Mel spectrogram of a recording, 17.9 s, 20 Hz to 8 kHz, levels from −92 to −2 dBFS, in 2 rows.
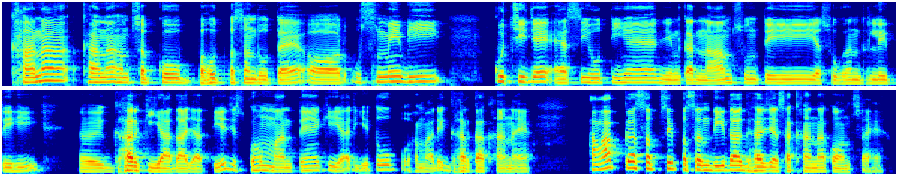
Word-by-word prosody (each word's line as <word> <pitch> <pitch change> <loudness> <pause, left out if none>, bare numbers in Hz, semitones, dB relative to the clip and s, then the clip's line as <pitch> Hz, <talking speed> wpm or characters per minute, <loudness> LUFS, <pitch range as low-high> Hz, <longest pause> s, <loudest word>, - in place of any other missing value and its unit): खाना, 165 +7 +4 0.4
खाना 165 +1 +2
हम 160 -1 -1
सबको 145 +2 +1 0.2
बहुत 145 0 +1
पसंद 140 -1 0
होता 125 0 0
है 145 +3 +1
और 125 -2 +1 0.2
उसमें 175 +3 +2
भी 175 +1 +1 0.8
कुछ 180 -1 +2
चीज़ें 175 -2 +3
ऐसी 135 +2 -2
होती 150 0 -3
हैं, 155 -1 -2
जिनका 125 0 0
नाम 120 +3 -1
सुनते 135 -1 -3
ही 135 0 0
या - - 0
सुगंध 120 +1 -4
लेते 130 0 -1
ही 135 - -4 0.5
अ, - - -4
घर 120 +5 +4
की 125 -2 0
याद 115 -1 +1
आ 115 - +3
जाती 125 - -3
है, - - +1
जिसको 165 -4 -5
हम 160 0 -2
मानते 125 +1 -3
हैं 155 +1 -2
कि 155 -3 -3
यार, - - -3
ये - - -6
तो 175 0 -2 0.2
हमारे 125 -1 -5
घर 130 -2 -3
का 120 - +2
खाना 115 0 -5
है। 115 +1 -6 0.6
आपका 240 +6 +4
सबसे 215 -2 +2
पसंदीदा 165 -2 +4
घर 140 -2 +4
जैसा 135 -2 +1
खाना 125 -1 -1
कौन-सा 105 -3 -4
है? - - -14
140 Hz, 175 wpm, -25 LUFS, 125-160 Hz, 0.8 s, खाना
